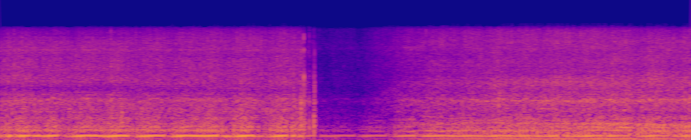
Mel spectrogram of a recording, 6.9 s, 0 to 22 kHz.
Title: ka24de 1991 240sx rough idle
